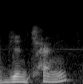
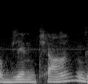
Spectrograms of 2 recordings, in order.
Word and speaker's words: Vientiane: Leggendario fiume Mekong, arriviamo a Vientiane, o Vientiane, dipende dalla pronuncia francese o laotiana, la capitale del Laos.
